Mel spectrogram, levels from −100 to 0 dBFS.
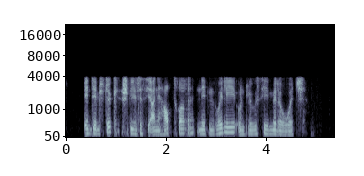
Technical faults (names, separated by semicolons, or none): iLBC codec; lost iLBC frames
